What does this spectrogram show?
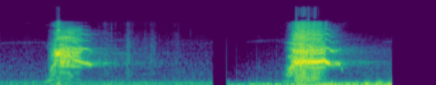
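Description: A fox gives two harsh, raspy screaming calls, a few seconds apart.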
